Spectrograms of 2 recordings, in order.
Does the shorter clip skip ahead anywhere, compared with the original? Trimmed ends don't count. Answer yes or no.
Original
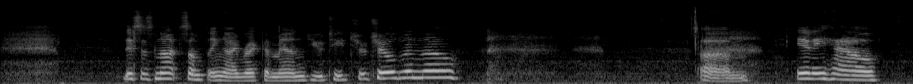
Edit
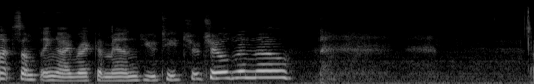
no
